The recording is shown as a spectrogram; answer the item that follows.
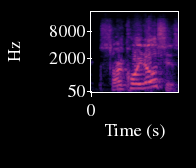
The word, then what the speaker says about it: sarcoidosis: oh sarcoidosis doses no this is like actual way like sarcoidosis I'm telling you that's how you say it all right man this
